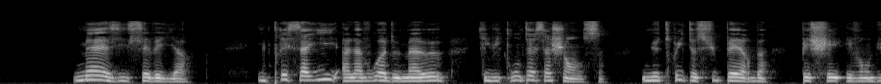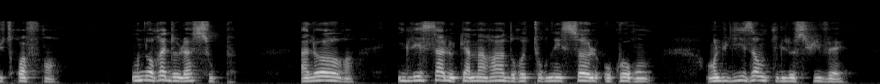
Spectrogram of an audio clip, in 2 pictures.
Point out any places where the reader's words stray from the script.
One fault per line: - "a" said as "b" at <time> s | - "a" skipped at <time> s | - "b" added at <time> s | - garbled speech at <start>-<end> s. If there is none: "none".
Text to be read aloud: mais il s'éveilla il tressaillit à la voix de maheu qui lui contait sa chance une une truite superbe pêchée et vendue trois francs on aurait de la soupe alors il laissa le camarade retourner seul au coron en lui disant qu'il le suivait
- "une" skipped at 6.6 s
